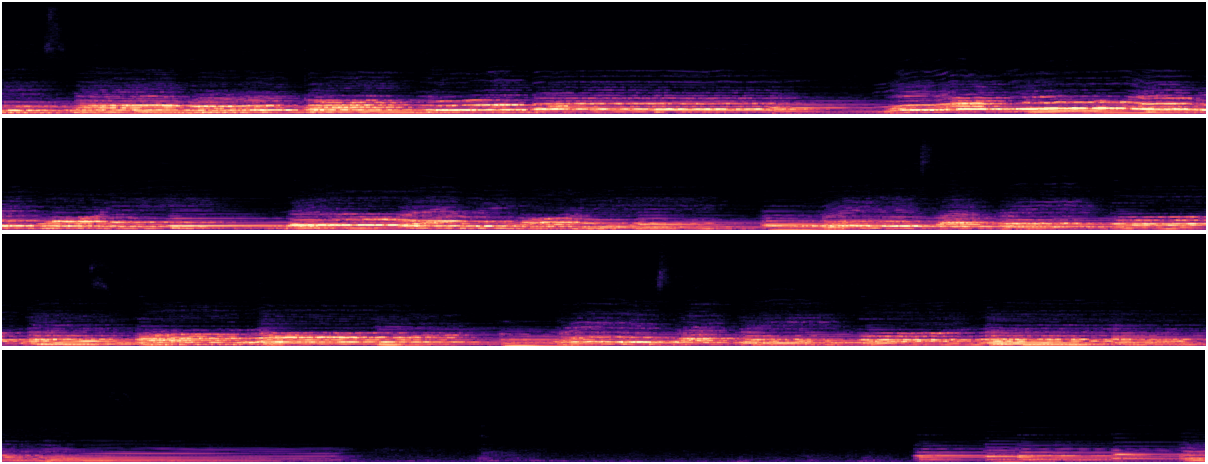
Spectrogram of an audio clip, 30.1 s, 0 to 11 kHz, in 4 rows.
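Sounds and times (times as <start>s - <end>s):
girls singing worship song: 0.0s - 23.3s
steady held chords: 0.0s - 25.0s.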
